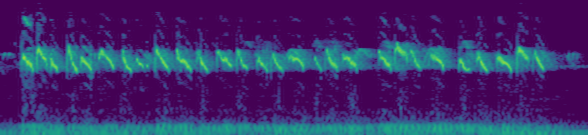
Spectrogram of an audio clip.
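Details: Hume's white-eye singing a training song for cage birds: a steady run of about two dozen high, sharply down-slurred whistled notes, roughly four per second, over a faint low hum.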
